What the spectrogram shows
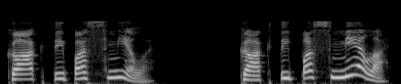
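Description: A stern, greedy schoolmistress barks her orders in a clipped, scolding tone, as a woman reading a storybook puts her on. The voice sits a little high for a woman, and the recording is muffled and completely dry. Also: expressive, a little slow, no echo. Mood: furious. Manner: harsh, scolding commands.

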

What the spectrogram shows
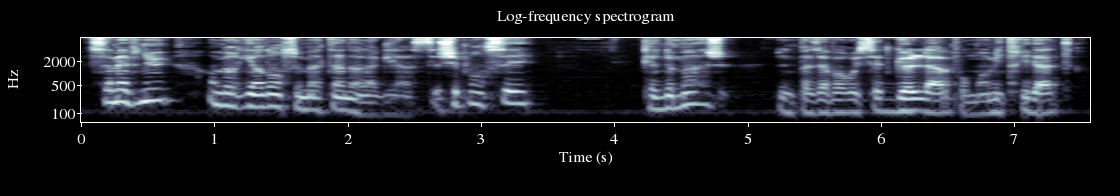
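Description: A male reader takes on the role of a proud, fervent old tragic actor near death, pleading with grandiose emphasis. His voice is dark and husky, medium in pitch, sing-song, and at a moderate pace.

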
